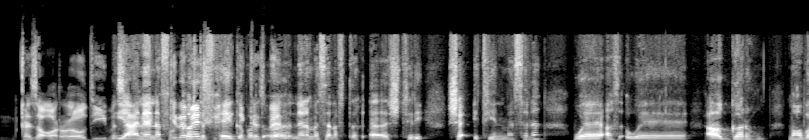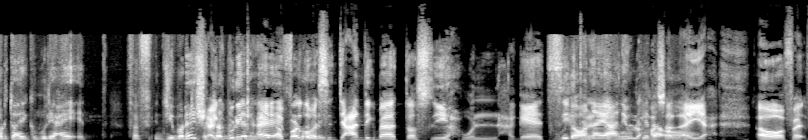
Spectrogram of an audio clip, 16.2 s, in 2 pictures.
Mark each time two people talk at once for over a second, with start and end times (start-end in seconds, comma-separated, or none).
1.1-2.9, 9.9-11.4, 13.5-15.1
